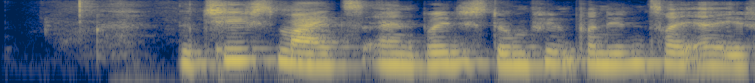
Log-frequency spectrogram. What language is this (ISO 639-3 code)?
dan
